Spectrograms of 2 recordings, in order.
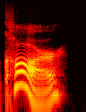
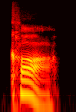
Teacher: in Britain, people later started to drop the R sound in some areas, especially London. So car became ca.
